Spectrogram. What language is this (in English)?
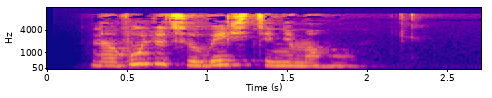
Belarusian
